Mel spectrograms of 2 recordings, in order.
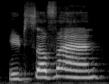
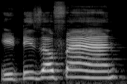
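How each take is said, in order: First: It is contracted into one short syllable. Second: It is said in full, two separate words.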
